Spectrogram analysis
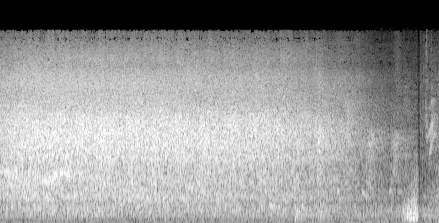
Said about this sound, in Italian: Alleluia. Alleluia. Diamo un applauso al Signore.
